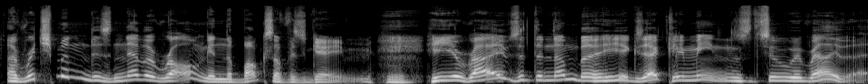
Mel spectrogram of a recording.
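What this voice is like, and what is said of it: Gandalf character voice. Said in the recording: “your Gandalf impression”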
